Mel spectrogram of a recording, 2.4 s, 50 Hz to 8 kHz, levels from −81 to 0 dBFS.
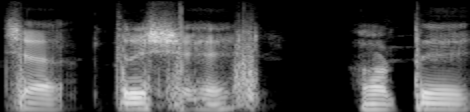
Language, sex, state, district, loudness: Hindi, male, Uttar Pradesh, Budaun, -16 LUFS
